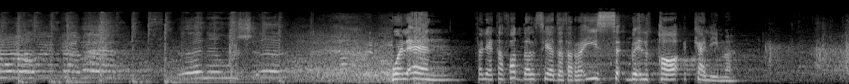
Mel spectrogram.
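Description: A crowd of young people sings together over loud music.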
